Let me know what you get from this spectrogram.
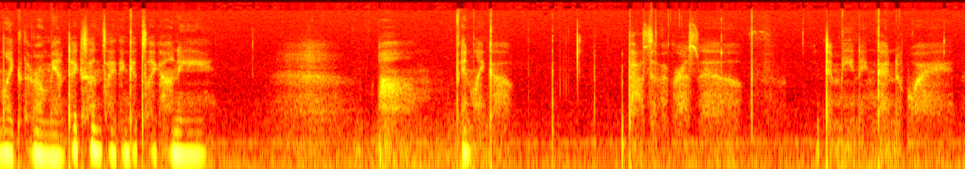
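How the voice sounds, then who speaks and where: A young woman whispering a relaxed music reaction in ASMR style, giggling softly and rambling with plenty of fillers. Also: lowish voice, muffled recording. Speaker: ASMR creator reviewing music.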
